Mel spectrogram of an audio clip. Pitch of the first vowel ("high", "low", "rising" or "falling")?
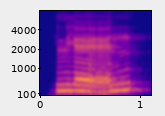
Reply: low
